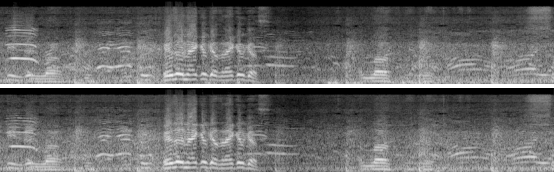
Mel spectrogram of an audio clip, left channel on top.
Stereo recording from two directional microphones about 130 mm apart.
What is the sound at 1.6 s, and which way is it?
Speech, 5° left (ahead or behind).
